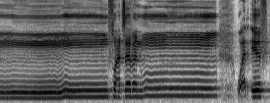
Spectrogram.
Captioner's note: hum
